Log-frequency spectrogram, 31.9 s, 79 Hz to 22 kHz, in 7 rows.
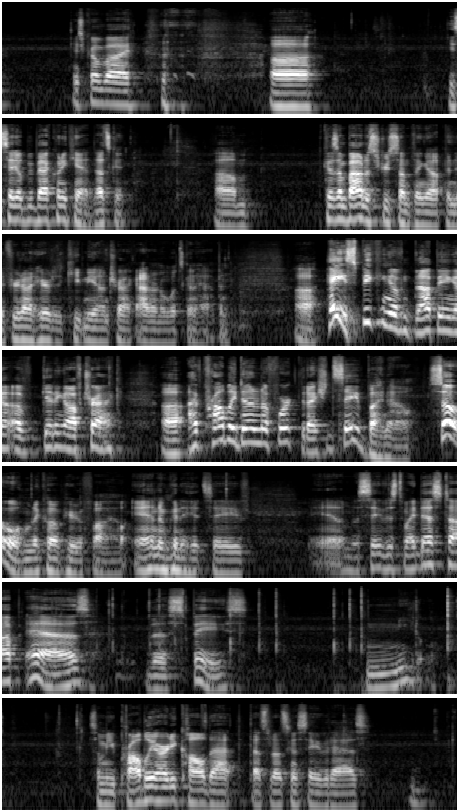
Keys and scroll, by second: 23.5-25.4 typing.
